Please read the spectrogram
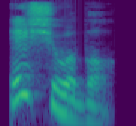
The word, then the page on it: issuable: British English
